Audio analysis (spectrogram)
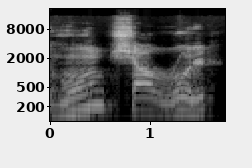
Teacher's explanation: After the meme sakin, the next is sheen. We make izhar shafawi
